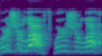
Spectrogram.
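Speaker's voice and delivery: mock loud, high, booming shout. Retelling a man yelling at a child in a red stroller, booming voice. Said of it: "he was talking like a booming voice".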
